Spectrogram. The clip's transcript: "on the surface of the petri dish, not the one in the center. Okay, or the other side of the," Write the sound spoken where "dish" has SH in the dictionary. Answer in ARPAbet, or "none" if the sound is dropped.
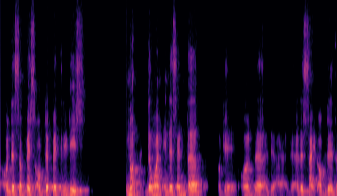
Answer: S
